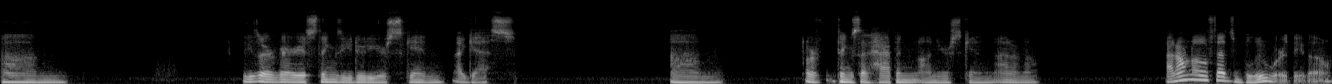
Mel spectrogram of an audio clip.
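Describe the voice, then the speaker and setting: A man's somewhat breathy, dark, mellow voice at a fairly low pitch, relaxed in tone, very slow with long, frequent pauses, ordinary pitch variation, and a quiet background. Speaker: vtuber streamer. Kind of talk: casual gaming stream chat. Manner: relaxed, chill.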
